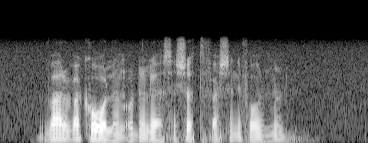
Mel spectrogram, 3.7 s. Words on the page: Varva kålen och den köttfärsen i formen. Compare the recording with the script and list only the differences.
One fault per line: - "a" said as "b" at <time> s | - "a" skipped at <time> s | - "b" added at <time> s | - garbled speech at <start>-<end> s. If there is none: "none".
- "lösa" added at 1.5 s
